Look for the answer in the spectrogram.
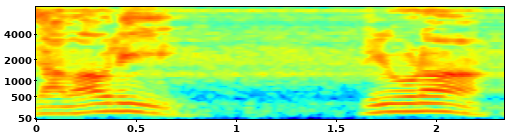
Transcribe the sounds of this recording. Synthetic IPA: d͡zamawli | ɾiwɽ̃a

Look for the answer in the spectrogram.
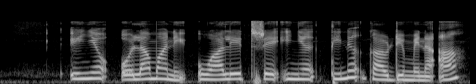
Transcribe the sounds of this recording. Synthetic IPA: iɲəolamaniwaleʈreʔiɲət̪inəkaɾɖimena̰ʔa

